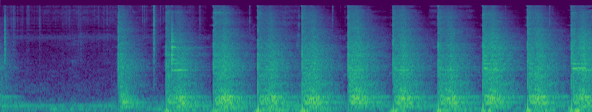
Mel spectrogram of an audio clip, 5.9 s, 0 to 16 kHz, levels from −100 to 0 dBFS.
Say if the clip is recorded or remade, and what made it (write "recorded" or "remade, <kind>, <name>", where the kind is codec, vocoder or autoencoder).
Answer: remade, vocoder, BigVGAN v2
